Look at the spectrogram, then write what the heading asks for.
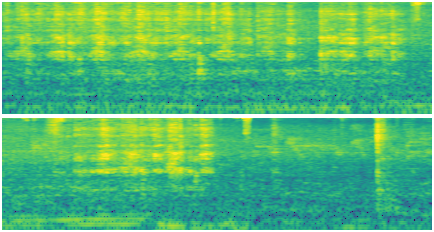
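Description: Rice flour dough (ukad) made with leftover cooked rice being stirred in a pan, a steady close scraping and mixing that runs continuously with light utensil clinks.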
